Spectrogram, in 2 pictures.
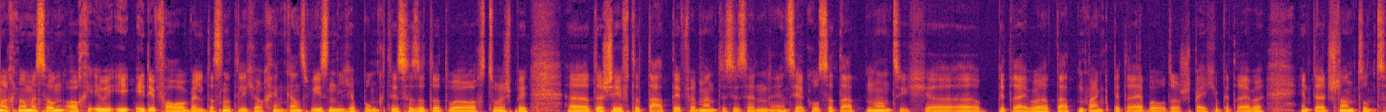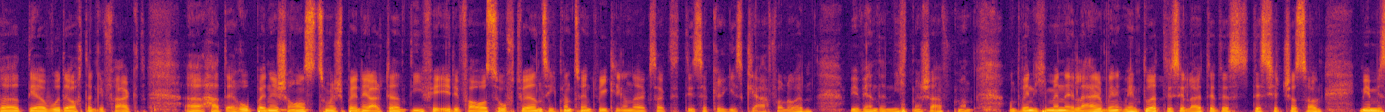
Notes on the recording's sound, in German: Podiumsdiskussion der Veranstaltung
